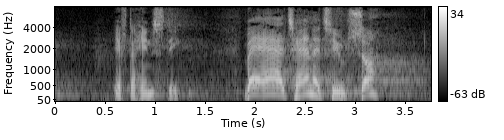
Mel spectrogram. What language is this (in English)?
Danish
